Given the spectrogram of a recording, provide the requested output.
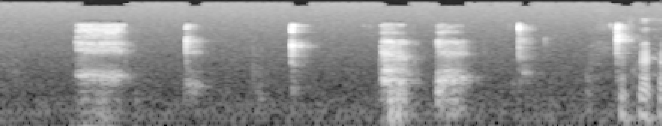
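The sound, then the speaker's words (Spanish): A voice imitates an old man's grunts and throat clearing: a drawn-out rasp followed by a string of short, gruff harrumphs and huffs, fairly loud, with brief pauses between them. “este capítulo lo voy a cerrar solo haciendo ruidos de, de anciano”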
